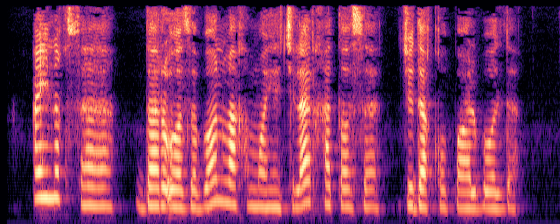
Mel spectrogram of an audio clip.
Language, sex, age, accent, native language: Uzbek, female, 19-29, Xorazm, Uzbek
